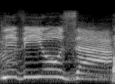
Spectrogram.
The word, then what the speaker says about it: Leviosa: Und übrigens hast du die falsche Betonung. Es heißt Leviosa.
